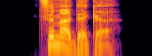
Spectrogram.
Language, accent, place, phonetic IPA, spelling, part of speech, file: German, Germany, Berlin, [ˈt͡sɪmɐˌdɛkə], Zimmerdecke, noun, De-Zimmerdecke.ogg
- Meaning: ceiling of a room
